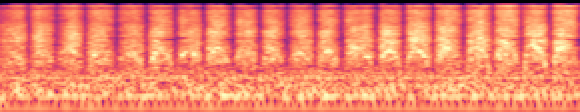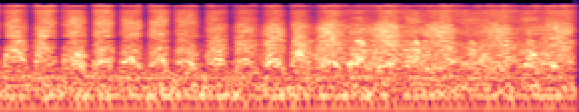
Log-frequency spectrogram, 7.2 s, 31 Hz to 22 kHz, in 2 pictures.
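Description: A white plastic scrub brush with blue bristles is worked by hand in steady back-and-forth strokes over the soapy woven backing of a fabric rug. The result is a rhythmic, bright, hissing scrape with about 22 distinct strokes. In the final second and a half the strokes blur into a smoother, continuous rub.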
